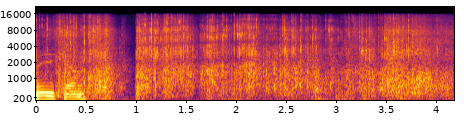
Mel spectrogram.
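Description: Clear plastic packaging bag crinkling and rustling as it is handled and an item is pulled out of it, with many small irregular crackles.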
